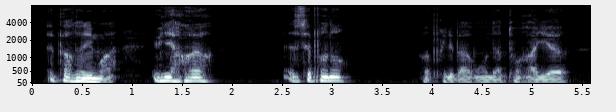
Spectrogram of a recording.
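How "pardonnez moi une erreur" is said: stammering, stuttering, louder. Narrator reading the petrified marquis apologizing to the baron, stammering.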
